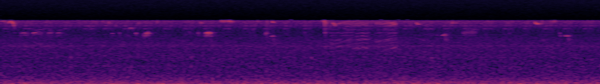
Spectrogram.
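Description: Faint, scattered short high bird chirps from somewhere off the feeder, over a steady background hiss from the trail camera's microphone.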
